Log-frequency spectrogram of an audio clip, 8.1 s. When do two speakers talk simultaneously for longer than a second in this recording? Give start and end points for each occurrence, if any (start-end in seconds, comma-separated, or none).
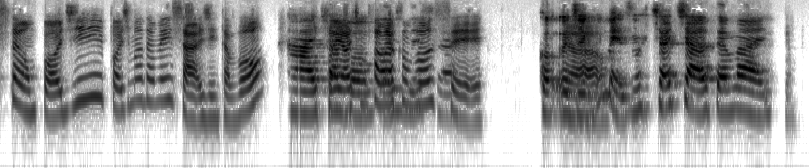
3.2-4.6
